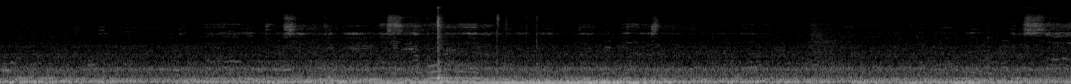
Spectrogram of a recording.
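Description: Road noise from a moving motor vehicle: a steady low rumble of engine and tyres, swelling louder for a few seconds in the middle.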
